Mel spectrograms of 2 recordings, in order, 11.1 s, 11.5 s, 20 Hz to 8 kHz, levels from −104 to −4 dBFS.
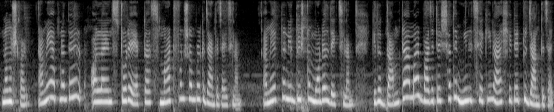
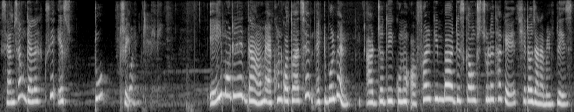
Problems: background sounds at intervals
